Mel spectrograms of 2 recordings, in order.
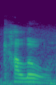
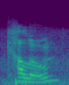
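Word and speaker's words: Calone: Now the first note I'm going to mention is called cologne and it's spelled C A L O N E.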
